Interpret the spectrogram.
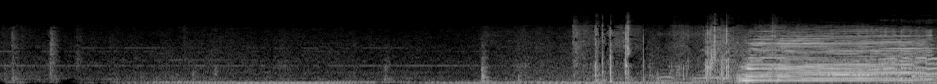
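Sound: boat horn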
